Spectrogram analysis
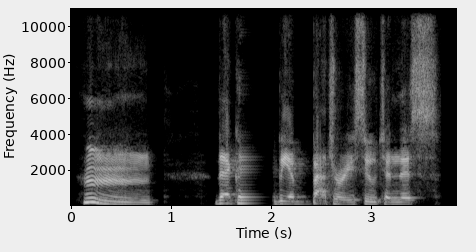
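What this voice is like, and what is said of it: Sleazy lawyer character voice. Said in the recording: “I'm going to do my sleazy voice”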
